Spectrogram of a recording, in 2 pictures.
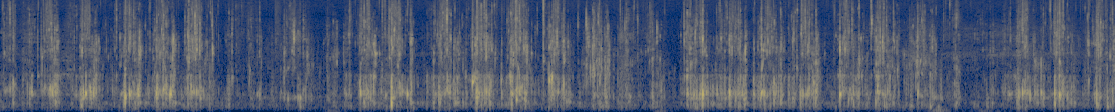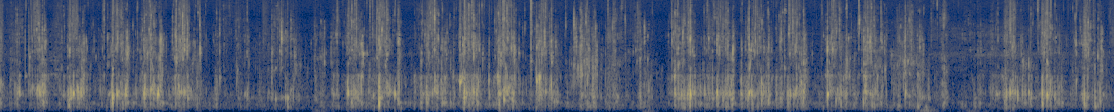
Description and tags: Dog lapping up water from a bowl in the yard. Please write in the comments where you used this sound. Thanks!
liquid, gurgling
